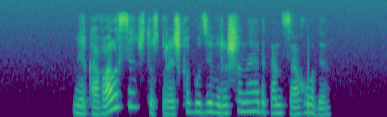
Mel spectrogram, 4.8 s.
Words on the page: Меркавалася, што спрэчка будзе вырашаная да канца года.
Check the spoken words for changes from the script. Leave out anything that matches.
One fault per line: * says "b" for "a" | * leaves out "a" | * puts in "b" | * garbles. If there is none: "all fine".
all fine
